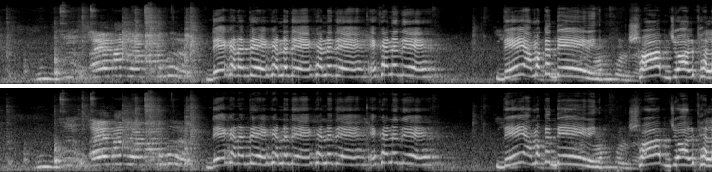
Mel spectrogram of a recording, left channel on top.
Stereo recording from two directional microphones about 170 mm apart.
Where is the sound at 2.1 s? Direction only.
10° right (ahead or behind).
